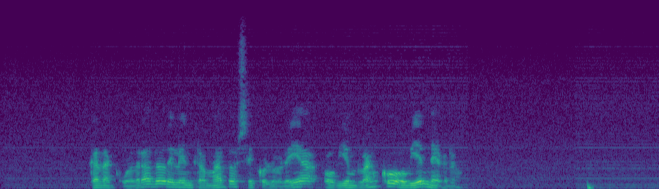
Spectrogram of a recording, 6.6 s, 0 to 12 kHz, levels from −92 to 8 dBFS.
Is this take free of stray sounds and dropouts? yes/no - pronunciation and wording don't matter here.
yes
